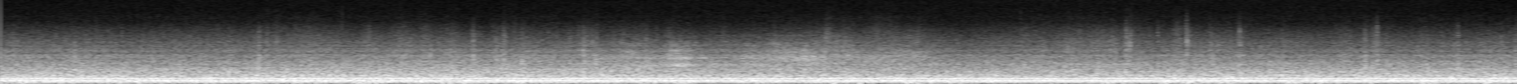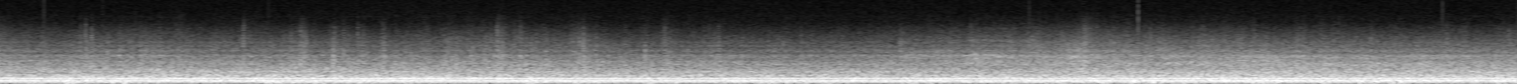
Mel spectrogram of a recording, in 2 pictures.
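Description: A steady low mechanical hum at two constant pitches, with a faint wash of background noise over it. It does not change for the whole stretch.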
